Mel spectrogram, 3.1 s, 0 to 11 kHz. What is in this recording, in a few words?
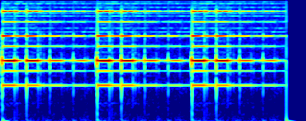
Energy Orb; Castlevania Bloodlines; The 16bit Audiophile Project; Genesis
